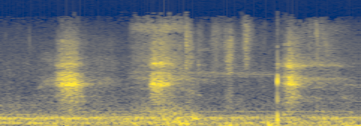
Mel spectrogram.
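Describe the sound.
Heavy, anxious breathing from an actress in a dark found-footage horror film scene: three drawn breaths about a second apart, faint overall, with a soft click near the end.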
